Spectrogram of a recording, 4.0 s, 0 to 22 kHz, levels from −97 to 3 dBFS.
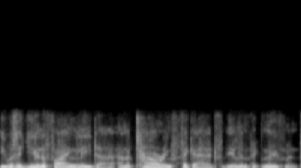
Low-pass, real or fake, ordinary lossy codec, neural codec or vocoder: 7.2 kHz; real; Opus, 16 kbps; none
